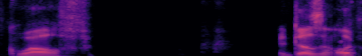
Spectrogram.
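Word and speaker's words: Guelph: what is it wealth it's liketh okay it's pronounced Guth it doesn't look like that but it's pronounced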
